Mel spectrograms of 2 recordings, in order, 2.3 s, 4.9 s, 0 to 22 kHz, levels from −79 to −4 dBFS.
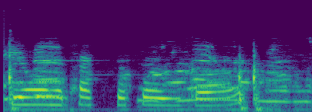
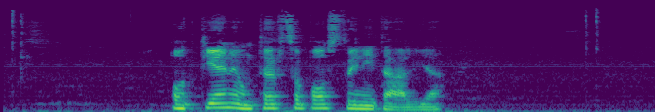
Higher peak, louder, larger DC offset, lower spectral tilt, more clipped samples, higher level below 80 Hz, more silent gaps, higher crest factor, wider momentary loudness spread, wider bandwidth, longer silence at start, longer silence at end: about the same, -2 dBFS vs -4 dBFS; first, -19 LUFS vs -22 LUFS; neither; first, -7 dB/octave vs -5.5 dB/octave; neither; about the same, -50 dBFS vs -50 dBFS; neither; about the same, 18 dB vs 20 dB; about the same, 8 LU vs 10 LU; second, 7.4 kHz vs 15.5 kHz; second, 0.05 s vs 1.3 s; second, 0 s vs 1.55 s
